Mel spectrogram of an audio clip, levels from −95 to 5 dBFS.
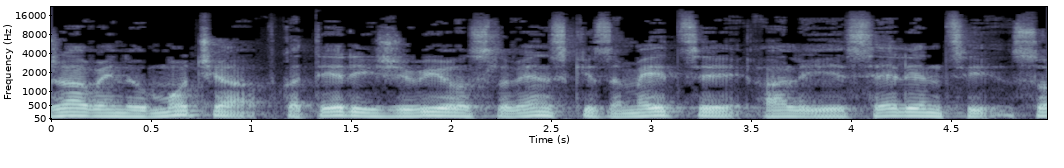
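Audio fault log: Nothing to log here; the speech in this clip has no audible faults at any point.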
